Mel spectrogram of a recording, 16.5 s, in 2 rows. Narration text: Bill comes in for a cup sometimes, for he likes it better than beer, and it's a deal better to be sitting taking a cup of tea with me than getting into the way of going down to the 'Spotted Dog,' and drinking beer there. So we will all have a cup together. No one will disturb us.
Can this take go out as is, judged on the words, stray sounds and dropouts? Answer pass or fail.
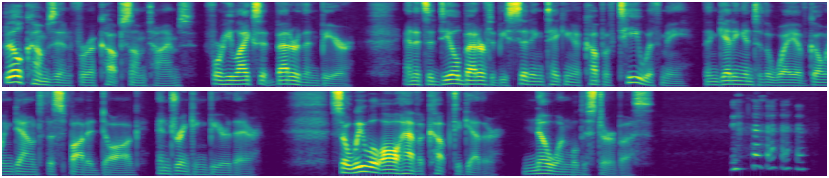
fail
